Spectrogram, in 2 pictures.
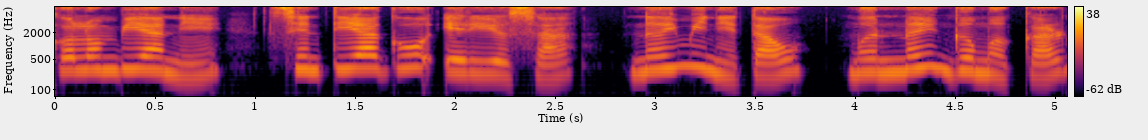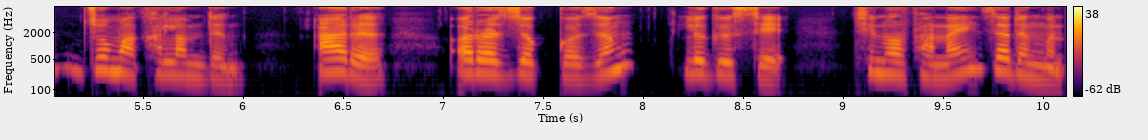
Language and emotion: Bodo, neutral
